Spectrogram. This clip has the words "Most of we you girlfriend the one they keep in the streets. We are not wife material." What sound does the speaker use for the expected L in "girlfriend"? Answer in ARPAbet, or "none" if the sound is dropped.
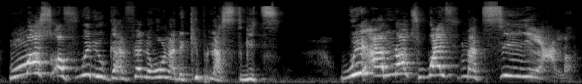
N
